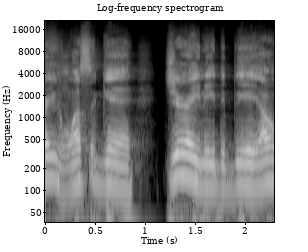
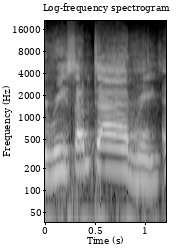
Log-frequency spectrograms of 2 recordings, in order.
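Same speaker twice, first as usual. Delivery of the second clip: tired catchphrase; 6 semitones higher, 6 dB louder than usual. Retold or imitated. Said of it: "if you ever hear us say".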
